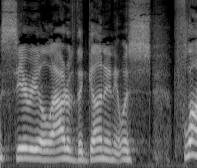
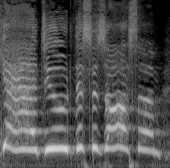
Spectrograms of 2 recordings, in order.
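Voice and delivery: much higher surfer-dude cheer; stoked dude; 14 semitones higher than usual. Acted. Neighbors cheering under the milk rain, high surfer-dude whoop.

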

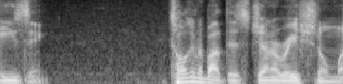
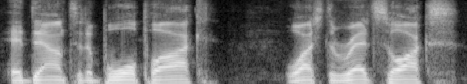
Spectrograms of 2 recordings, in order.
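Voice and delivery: Boston accent. Shown as a demonstration.

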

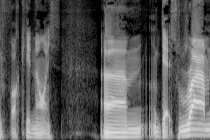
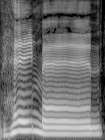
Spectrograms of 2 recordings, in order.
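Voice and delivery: slow, higher, spaced-out hippie drawl; laid-back hippie; 5 semitones higher, much slower than usual. Retold or imitated. Lightly voiced hippie from the audience telling him to live life. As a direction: imitate a chilled-out alternative guy. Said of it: "one of these alternative".

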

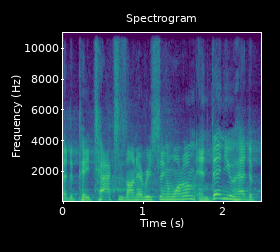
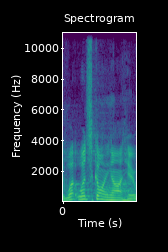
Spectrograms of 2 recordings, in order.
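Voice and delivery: ordinary talk

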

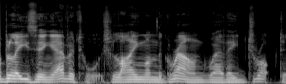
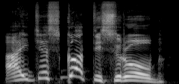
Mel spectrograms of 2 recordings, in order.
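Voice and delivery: high, drawn-out whine; complaining; 9 semitones higher, slower than usual. A narrator's reading. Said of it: "he complained".

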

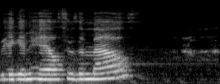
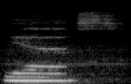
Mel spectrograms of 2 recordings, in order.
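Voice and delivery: guided meditation; 3 semitones lower than usual. Acted. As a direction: calmly guide them, unhurried. Leads a guided breathing meditation.

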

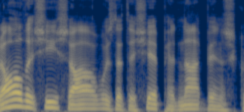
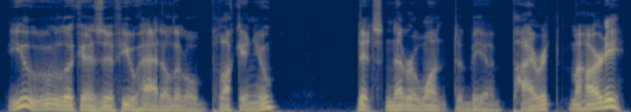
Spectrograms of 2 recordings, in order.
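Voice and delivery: put-on single out a boy as the menacing captain; Captain Hook. Hook addressing John, menacing pirate voice.

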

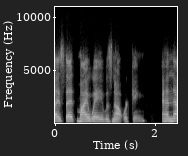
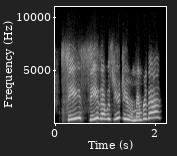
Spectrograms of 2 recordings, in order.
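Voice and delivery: excited; 12 semitones higher, 7 dB louder than usual. Retold or imitated. Husband showing wedding album.

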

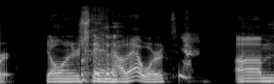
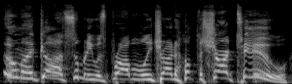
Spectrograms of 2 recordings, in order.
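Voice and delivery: high-pitched imitated dismay; exaggerated alarm, pitched way up; mock alarmed boaters; 9 semitones higher than usual. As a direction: voice the other boat in a high, hammed-up panic. Voicing people on the other boat.

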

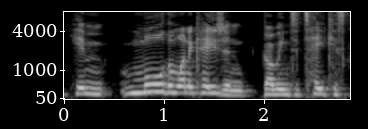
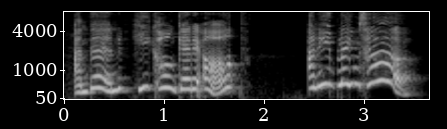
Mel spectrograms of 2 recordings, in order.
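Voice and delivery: much higher, disbelieving squeal of indignation; incredulous outrage; 11 semitones higher than usual. Real, not acted. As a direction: recount it as if you can't believe the cheek. Outraged retelling of the plot.

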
